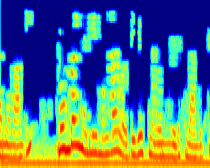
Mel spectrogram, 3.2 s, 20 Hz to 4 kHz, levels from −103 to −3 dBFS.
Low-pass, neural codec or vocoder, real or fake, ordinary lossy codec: 3.6 kHz; none; real; none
